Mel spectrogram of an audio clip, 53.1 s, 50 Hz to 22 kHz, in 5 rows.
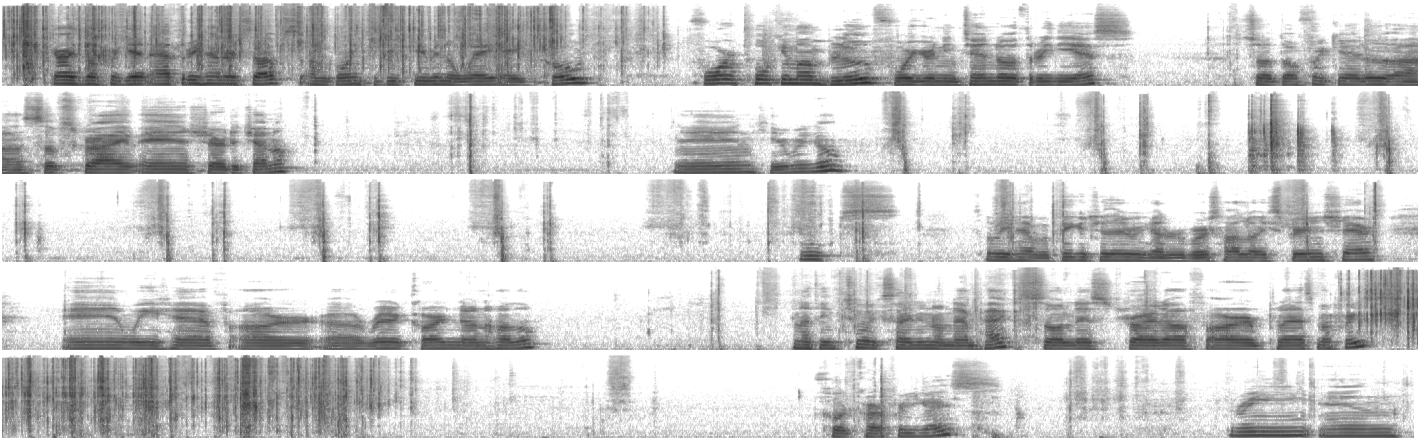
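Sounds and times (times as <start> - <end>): foil wrapper crinkling: 0.0 - 5.1, 41.8 - 45.9
trading cards rustling and flicking: 0.0 - 5.1, 41.6 - 46.0.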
